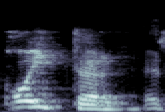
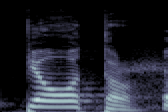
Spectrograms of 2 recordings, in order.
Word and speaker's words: Petr Yan: It's not Piotr. Say it again. – Piotr. – It's Piotr. No, you're digitalizing the whole channel when you say it like that.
